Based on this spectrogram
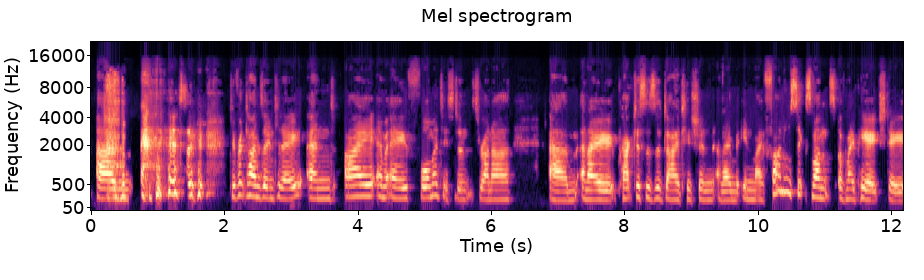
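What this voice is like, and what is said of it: Australian accent. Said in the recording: “I'm based in Melbourne, Australia, hence the accent.”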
